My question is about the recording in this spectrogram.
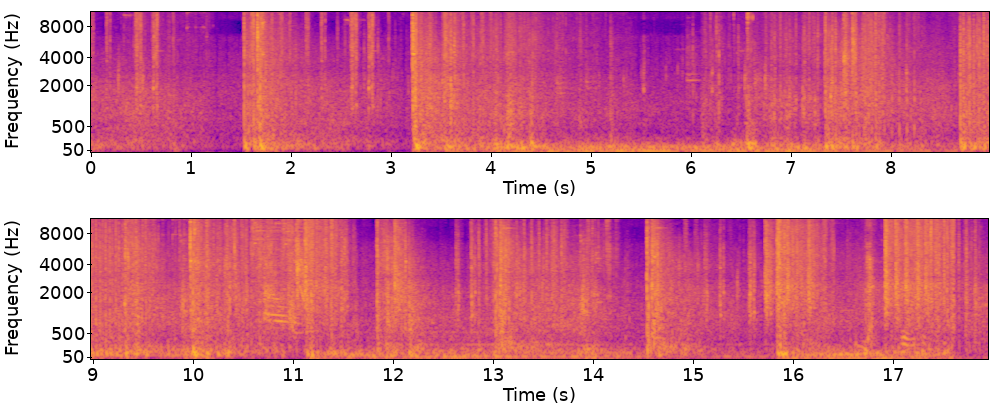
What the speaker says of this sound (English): Damn, bro, I'm missing those easy shots.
